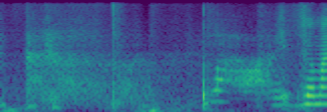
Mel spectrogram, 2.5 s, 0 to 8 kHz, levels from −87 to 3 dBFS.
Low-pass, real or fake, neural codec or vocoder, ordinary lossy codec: 7.2 kHz; fake; codec, 16 kHz in and 24 kHz out, 0.4 kbps, LongCat-Audio-Codec, four codebook decoder; none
